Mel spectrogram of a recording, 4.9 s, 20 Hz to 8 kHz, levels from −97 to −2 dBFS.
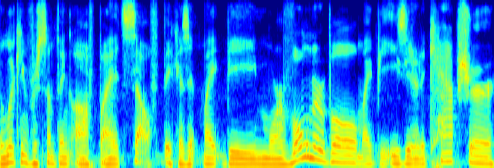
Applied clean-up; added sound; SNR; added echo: none; none; none; none.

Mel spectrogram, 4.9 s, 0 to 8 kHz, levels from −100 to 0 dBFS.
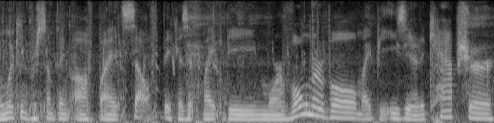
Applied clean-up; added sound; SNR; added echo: none; Breathing + Gurgling; 15 dB; none.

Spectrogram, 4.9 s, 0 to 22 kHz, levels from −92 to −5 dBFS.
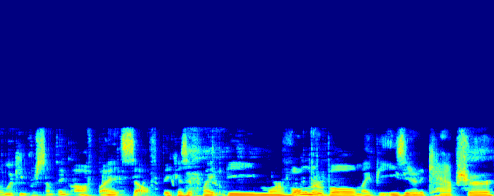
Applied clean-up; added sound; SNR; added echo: classical method log-MMSE.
